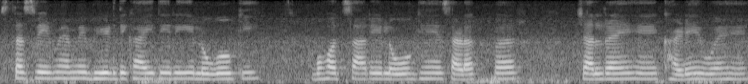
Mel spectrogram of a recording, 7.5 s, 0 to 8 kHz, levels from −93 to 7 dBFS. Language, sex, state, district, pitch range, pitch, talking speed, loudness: Hindi, male, Madhya Pradesh, Bhopal, 195-205 Hz, 200 Hz, 175 wpm, -15 LUFS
